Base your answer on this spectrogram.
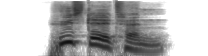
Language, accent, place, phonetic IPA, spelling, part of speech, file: German, Germany, Berlin, [ˈhyːstl̩tn̩], hüstelten, verb, De-hüstelten.ogg
- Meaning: inflection of hüsteln: 1. first/third-person plural preterite 2. first/third-person plural subjunctive II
